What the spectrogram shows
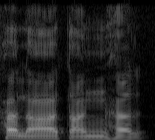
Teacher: تن غنّہ نہیں کرنا، یہاں اظہار کرنا ہے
